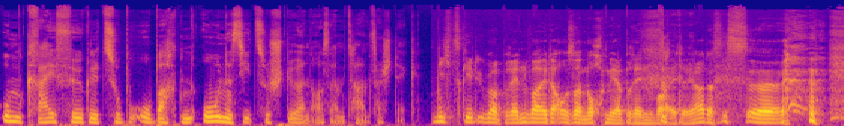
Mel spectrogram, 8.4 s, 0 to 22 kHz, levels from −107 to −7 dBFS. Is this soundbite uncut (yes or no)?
no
